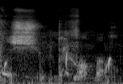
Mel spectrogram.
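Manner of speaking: defeated whisper. Real, not acted. Player losing a race, whispering in defeat. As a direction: breathe it out, beaten.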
